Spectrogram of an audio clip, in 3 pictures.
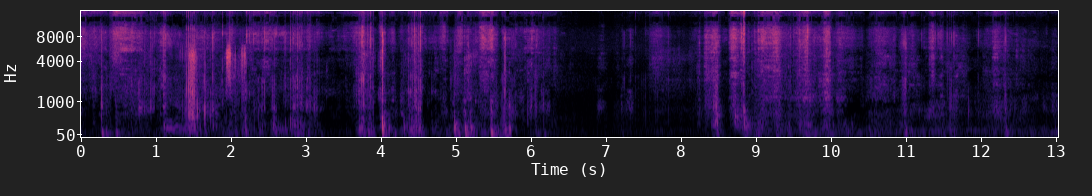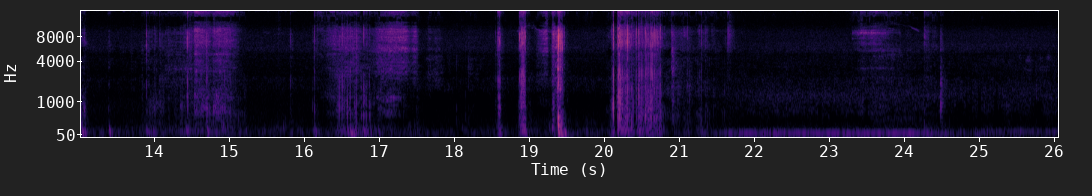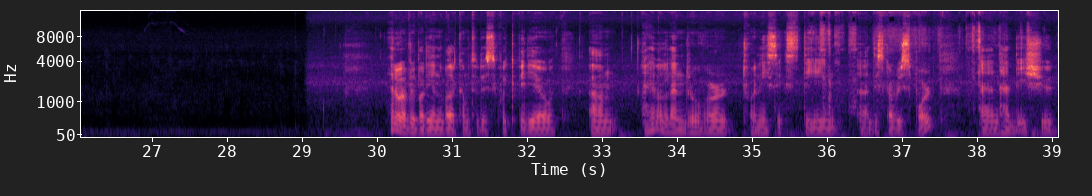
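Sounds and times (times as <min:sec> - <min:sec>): things being handled: 0:00.3 - 0:05.8, 0:29.1 - 0:39.0.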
